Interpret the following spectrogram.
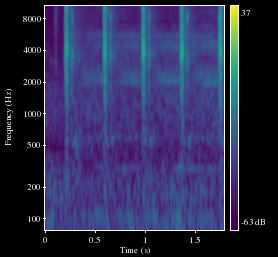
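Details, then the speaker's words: Aprilia Shiver that won't start, even with a new battery and after tightening the starter relay, which can loosen from vibration. Sharp clicks about every 0.38 seconds with no cranking. The relay chatters but the starter never turns; the cause is still unknown. "everything seems to be working and making noise. This thing's clicking and that's it."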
